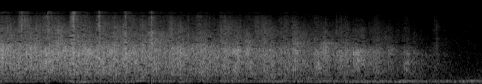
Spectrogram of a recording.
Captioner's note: applause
